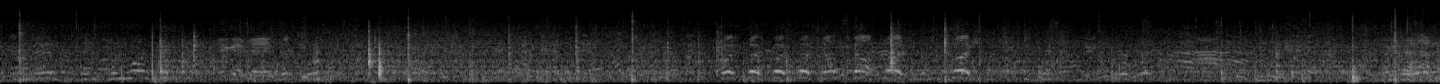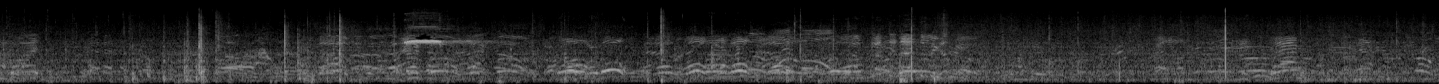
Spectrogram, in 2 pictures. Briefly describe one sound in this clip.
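Paddles splash and slap in the water.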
